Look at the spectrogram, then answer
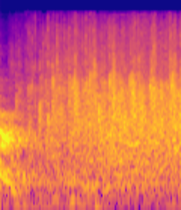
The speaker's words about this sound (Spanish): Fuerte el aplauso.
